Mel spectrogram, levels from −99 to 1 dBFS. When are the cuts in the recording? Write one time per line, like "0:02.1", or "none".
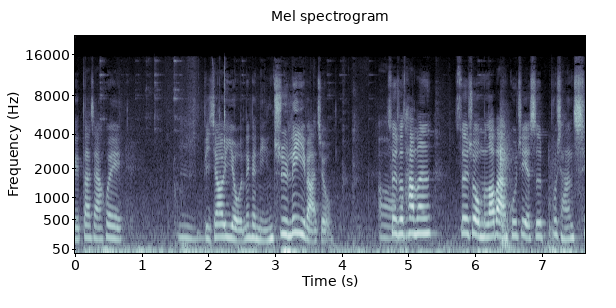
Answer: none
